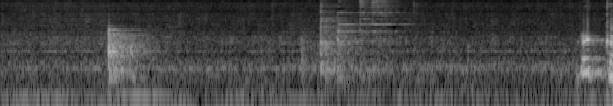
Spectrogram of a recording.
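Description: A spoon stirs curd and biryani masala in a metal pot, giving a few separate scraping clinks spaced about a second apart, with a faint sizzle underneath and no talking.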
